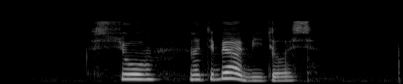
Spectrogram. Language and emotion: Russian, sad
